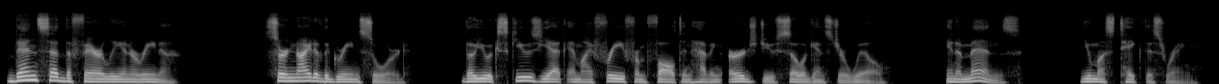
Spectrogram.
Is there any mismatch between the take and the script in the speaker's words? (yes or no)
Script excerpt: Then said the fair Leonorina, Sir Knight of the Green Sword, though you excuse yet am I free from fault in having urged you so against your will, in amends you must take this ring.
no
